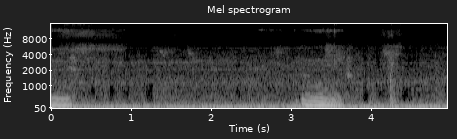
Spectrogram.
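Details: Sleeping domestic cat snoring like a human after a tiring night: two tonal, falling snores about three seconds apart, each under a second, with a steady low hum and room noise between breaths.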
